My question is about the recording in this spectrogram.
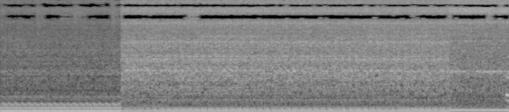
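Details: Mazda VVL engine after repair work, near operating temperature with oil pressure settling: a smooth, even idle with no knocks or ticks. The earlier noise is gone and the engine is quiet and healthy.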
